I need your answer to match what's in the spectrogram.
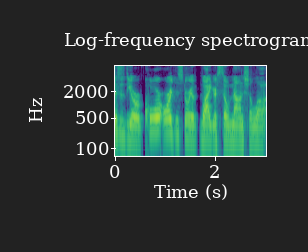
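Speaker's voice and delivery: ordinary talk, nothing marked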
